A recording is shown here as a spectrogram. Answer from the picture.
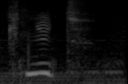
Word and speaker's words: Knut: Ça se dit Knut. Ah, Knut. Non. Knut. Knut. Non.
